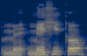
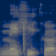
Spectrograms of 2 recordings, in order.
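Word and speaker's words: México: lick Seco so max Mexico Mexico is actually a bit of an exception typically when we have an X followed by an i we will actually use the sound in the case of Mexico that's actually just for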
